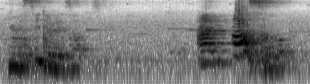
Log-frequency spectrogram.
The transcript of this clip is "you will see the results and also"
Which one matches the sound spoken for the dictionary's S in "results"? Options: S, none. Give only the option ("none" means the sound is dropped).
none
